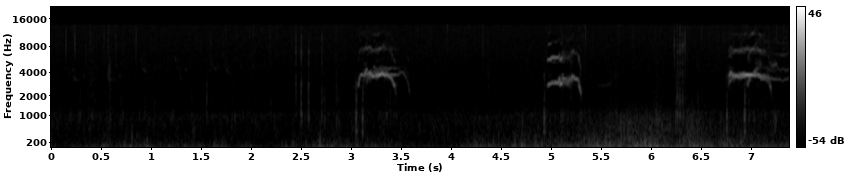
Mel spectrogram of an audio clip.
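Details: Calling female Osprey on an Estonian nest with two young, urging the male to bring food at evening. Three loud, arched whistled calls sound about two seconds apart against a rough, gusty wind background.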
